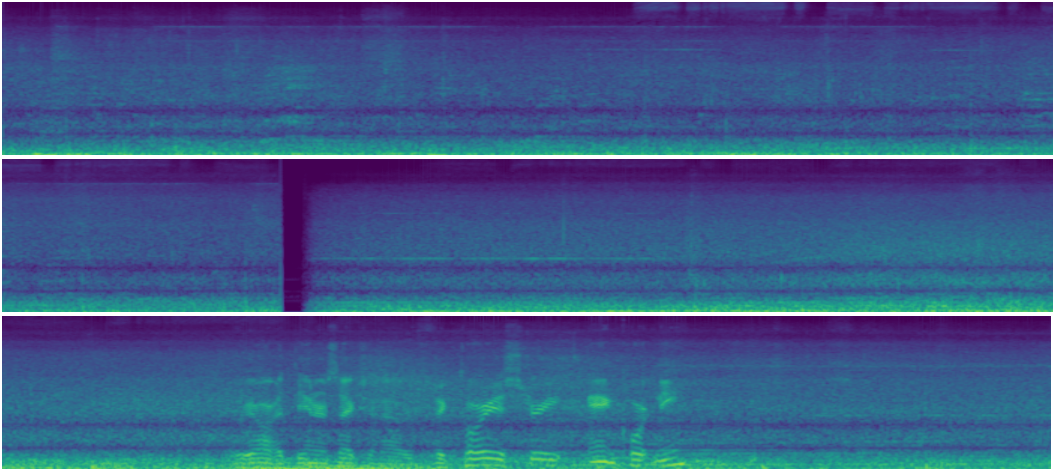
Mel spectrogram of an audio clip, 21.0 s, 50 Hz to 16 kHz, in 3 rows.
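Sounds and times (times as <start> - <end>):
city street ambience: 0.0 - 21.0
low rumble: 0.0 - 21.0.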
